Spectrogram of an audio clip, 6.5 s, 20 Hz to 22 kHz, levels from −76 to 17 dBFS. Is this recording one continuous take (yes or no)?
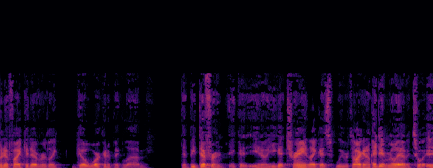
no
